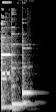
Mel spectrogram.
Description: Multimedia Alarm, Technology, Multimedia, Alarm, Element; Alert Sound Effects; SoundEffects-BlastWave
